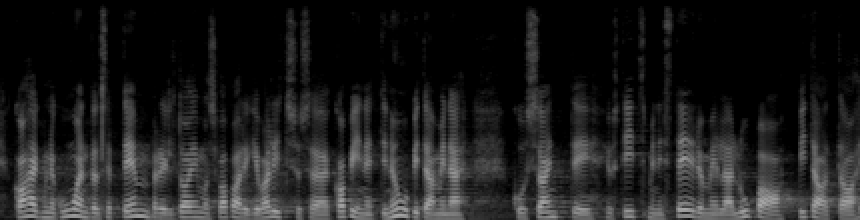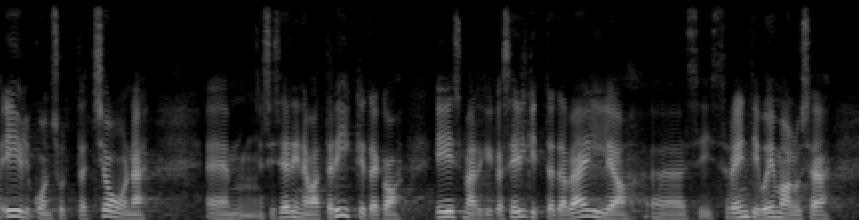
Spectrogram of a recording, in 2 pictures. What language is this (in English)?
Estonian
